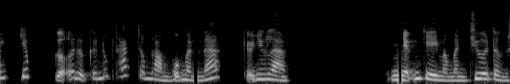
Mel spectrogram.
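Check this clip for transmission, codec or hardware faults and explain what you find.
Two kinds of fault are present. From 0.63 to 1.55 s, one channel drops out, likely a lost stereo channel: after the mono sum, the speech falls abruptly by about 6 dB, then recovers. At 1.94 to 1.98 s and 3.98 to 4.02 s there is a gap at a join of encoded pieces. Two-second segments were encoded separately and joined untrimmed, so encoder delay and padding leave silences of about 44 ms and 40 ms with smeared edges.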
